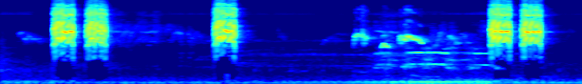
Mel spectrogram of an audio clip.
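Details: Green-cheeked conure in the morning giving harsh, raspy squawks, mostly in pairs, with a stretch of softer whistled chatter and squeaks in between.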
